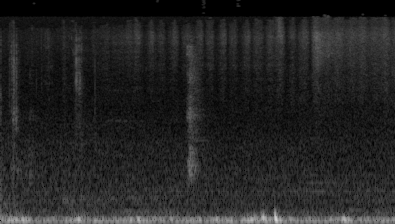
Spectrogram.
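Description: Chalk strokes going over a drawing again and again to darken the color, a soft, fairly faint scratching and rubbing made of many irregular strokes.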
